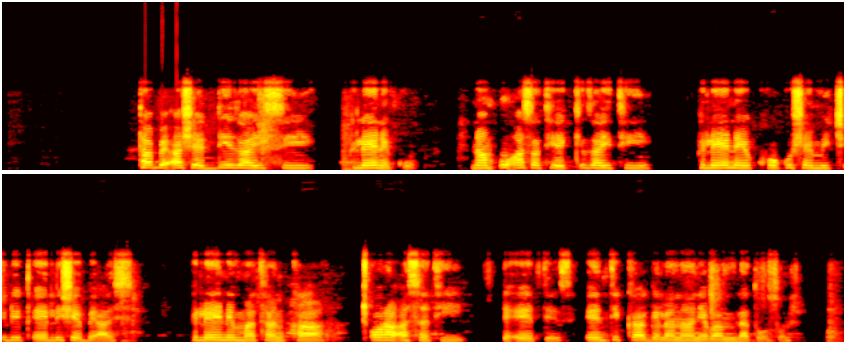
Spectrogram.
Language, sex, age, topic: Gamo, female, 18-24, government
